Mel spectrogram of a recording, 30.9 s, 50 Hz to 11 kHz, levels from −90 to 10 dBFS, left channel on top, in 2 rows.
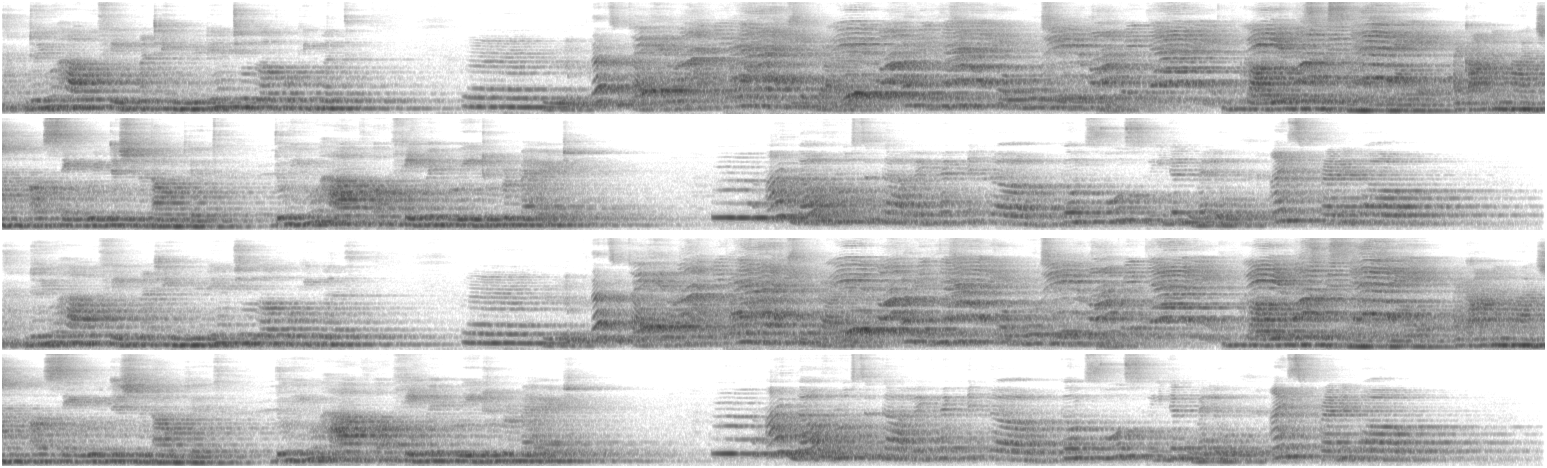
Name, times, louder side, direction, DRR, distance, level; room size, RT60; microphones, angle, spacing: voice 1, 0.2-3.4 12.2-17.5 18.1-21.0, equal, 55° left, -5 dB, 0.9 m, -27 dB
voice 2, 4.6-8.6 9.0-11.2 22.5-27.8 28.1-29.5, equal, 25° right, -4 dB, 1.1 m, -30 dB
Singing, 6.3-10.1 10.4-12.1 12.4-14.3, right 1 dB, 60° right, 1.3 m, -27 dB
6.2 x 4.1 x 5.2 m, 2.7 s
head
